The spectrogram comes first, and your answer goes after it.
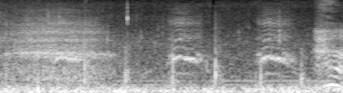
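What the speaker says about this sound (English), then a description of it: "Ah, crows." Crows caw in the video game Paradise Killer, several short rasping calls in quick succession over a steady low ambient rumble, moderately loud with no talking.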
